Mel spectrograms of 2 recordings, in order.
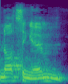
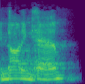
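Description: First: It is said in a British accent. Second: It is said in an American accent.

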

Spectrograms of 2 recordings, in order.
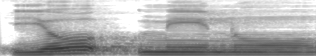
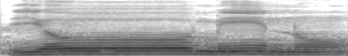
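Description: First: A glottal stop is heard before the m. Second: A long u vowel replaces the glottal stop. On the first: "diantepkeun jadi anger keneh jadi yuminu" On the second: "menang ditukerkeun kana wawu jadi macana yuminu"

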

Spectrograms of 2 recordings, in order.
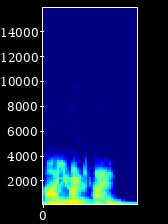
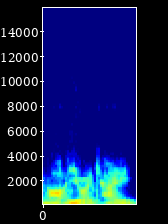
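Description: First: It sounds sincere and caring, genuinely interested. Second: It sounds casual and offhand, not really interested.

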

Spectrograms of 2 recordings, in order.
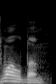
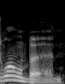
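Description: First: The name ends with a 'bum' sound. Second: The name ends with a 'burn' sound. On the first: The speaker calls it right. "It's Walbum" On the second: The speaker calls it wrong. "I always read it as Walburn, but it's not"

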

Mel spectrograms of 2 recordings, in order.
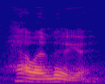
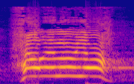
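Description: First: It is said flatly, without excitement. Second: It is shouted out with excitement.

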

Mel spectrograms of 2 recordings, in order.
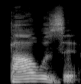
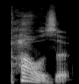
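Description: First: The P is soft and it ends in 'a'. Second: The P is explosive and it ends in 'e'. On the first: The speaker calls it wrong. "A gente não vai falar Pause" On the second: The speaker calls it right. "o P ele é bem explosivo e a gente tem a terminação com E"

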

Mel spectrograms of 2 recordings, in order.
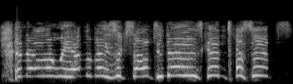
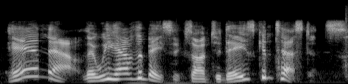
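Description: First: It is said quickly with heightened intensity. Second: It is said at an ordinary pace and energy.

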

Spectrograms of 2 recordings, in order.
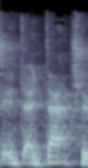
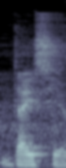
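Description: First: The name is said the native way. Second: The name is said the anglicized way. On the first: This is how the maker's home country says it. The speaker calls it right. "Dacia is the proper pronunciation" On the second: This is the form already in use locally. The speaker calls it wrong. "we'd already gone down the Dacia route"

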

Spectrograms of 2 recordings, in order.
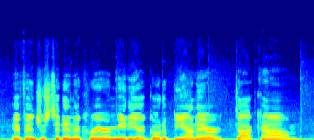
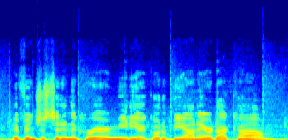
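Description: The two takes are said the same way.

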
